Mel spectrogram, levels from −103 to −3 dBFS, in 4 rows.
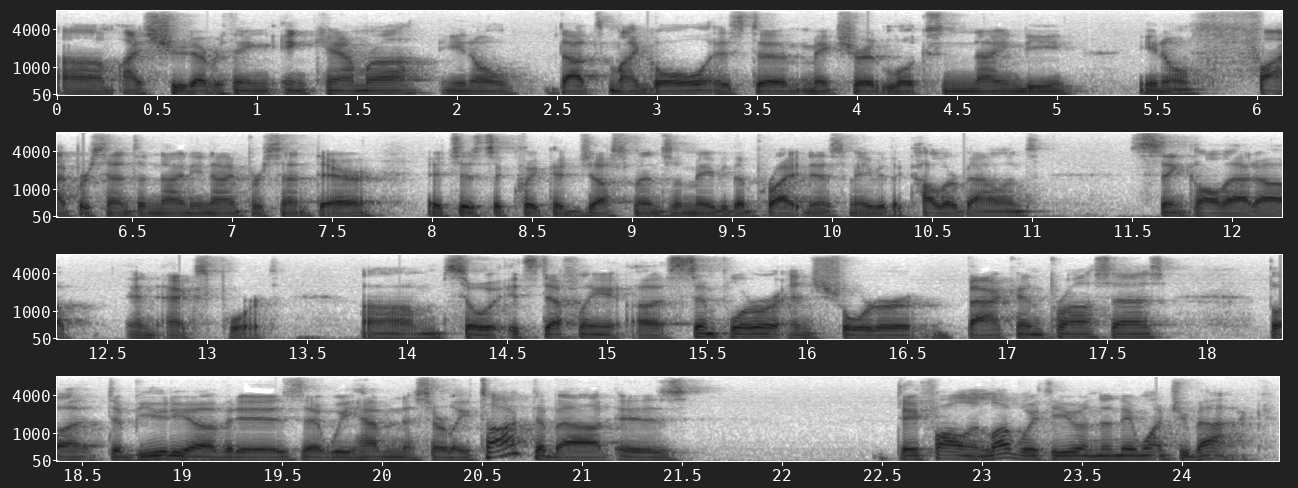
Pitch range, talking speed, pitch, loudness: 85-100 Hz, 195 wpm, 85 Hz, -21 LUFS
